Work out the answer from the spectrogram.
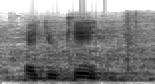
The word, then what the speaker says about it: educate: Nah, cara bacanya ingat, setelah stressing yang pertama primary stressing itu harus lebih tinggi daripada stressing yang ataupun secondary stressing. Contoh educate. Saya ulangi. Educate. Nah, dia agak turun ya, bukan educate.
